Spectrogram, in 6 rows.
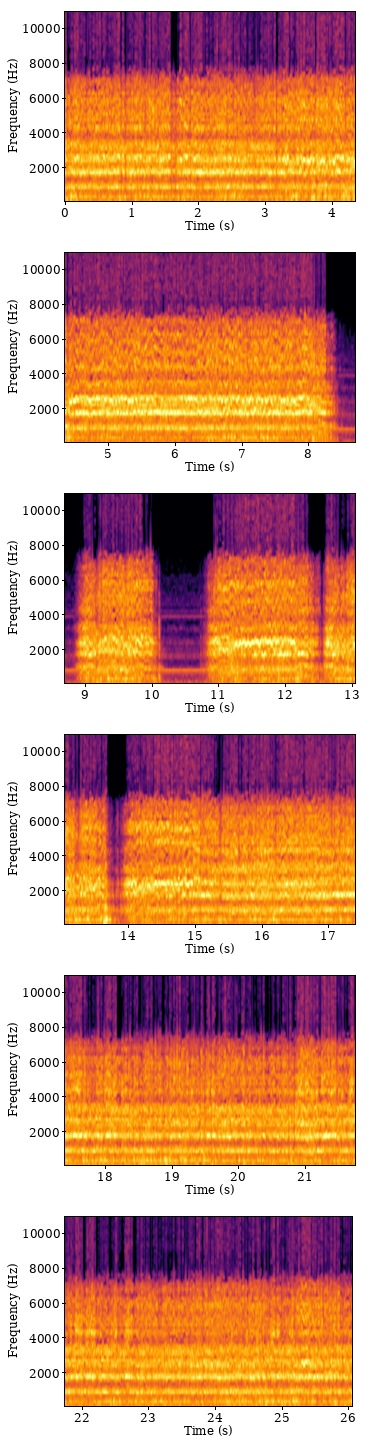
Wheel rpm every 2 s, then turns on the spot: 240, 230, 220, 210, 140, 100, 150, 160, 220, 230, 230, 230, 230.
8-12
